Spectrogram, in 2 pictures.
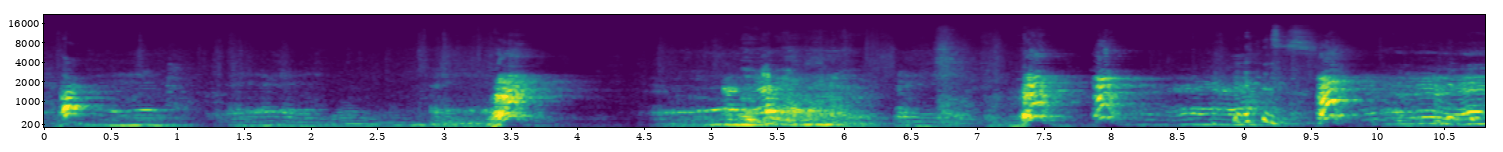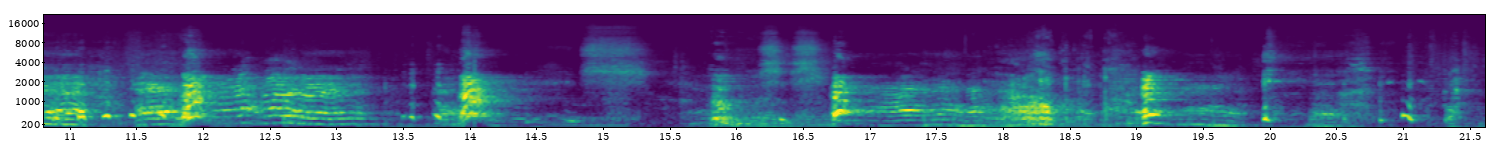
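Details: Two foster dogs playing indoors, the bigger female making strange play noises: wavering, moaning growls and grumbles rise and fall in long bursts, with short yips and brief pauses, and a person's voice now and then.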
